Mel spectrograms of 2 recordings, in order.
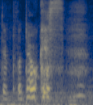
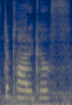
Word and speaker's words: Diplodocus: product aside yeah cuz I I've borne a pronounced Diplodocus it's Diplodocus and cold smoked goose I mean that would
